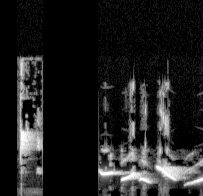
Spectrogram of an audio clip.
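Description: Recorded song of a green-winged saltator (trinca-ferro): a short, sharp high call note about half a second in, then from about two seconds in a loud whistled phrase of several gliding notes, the last rising. The phrase is the 'boca mole' song type that opens the edited track.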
